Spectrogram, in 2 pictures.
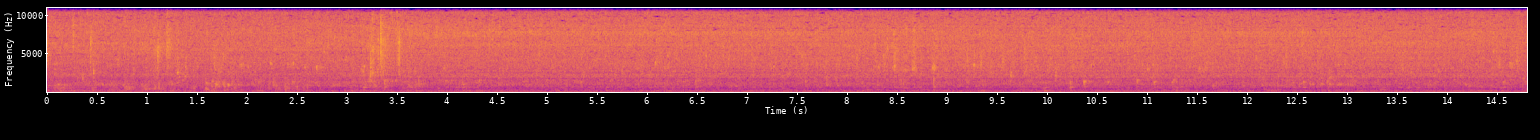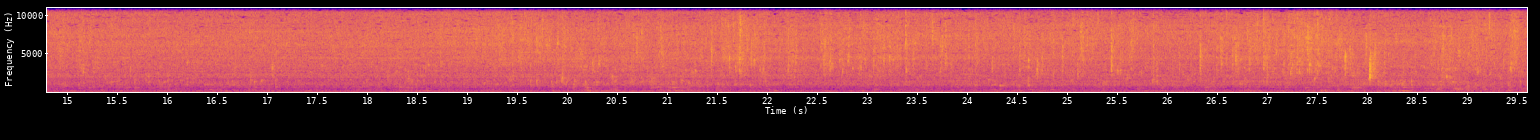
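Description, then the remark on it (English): A faucet runs steadily into a sink for about thirty seconds while someone brushes their teeth, a continuous hiss and splash of tap water with no talking. “Yes, I know, all that water I wasted.”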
